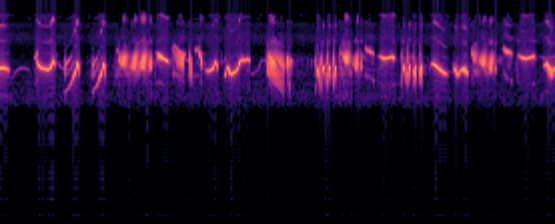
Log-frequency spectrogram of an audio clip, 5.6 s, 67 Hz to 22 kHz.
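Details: Lesser short-toed lark in Belchite, Zaragoza, Spain, July 2019, delivering a rapid, continuous jumble of high chirps, slurred whistles and buzzy rattling trills with almost no pauses.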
